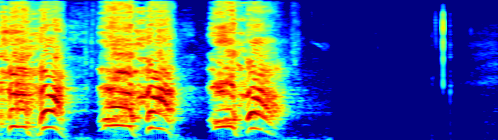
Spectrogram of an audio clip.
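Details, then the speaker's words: Three drawn-out, voiced mock coughs from an adult imitating a woman who coughed in police officers' faces; not a real illness cough. "she gets upset and coughs in their face"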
